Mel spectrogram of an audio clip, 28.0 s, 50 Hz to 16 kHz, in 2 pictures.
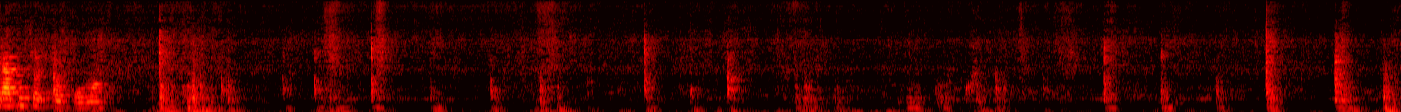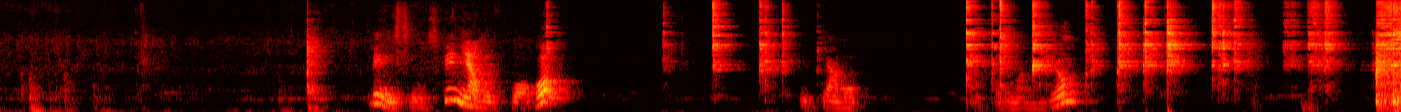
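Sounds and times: faint sizzle: 0.0 - 28.0
wooden spoon knocking a pan: 11.0 - 15.2.

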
